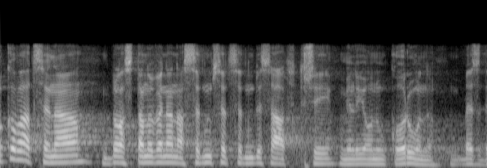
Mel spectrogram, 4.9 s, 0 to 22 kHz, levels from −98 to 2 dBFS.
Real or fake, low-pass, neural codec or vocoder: real; 7.2 kHz; none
